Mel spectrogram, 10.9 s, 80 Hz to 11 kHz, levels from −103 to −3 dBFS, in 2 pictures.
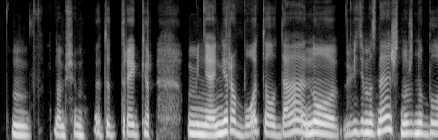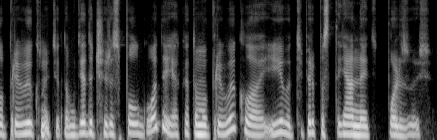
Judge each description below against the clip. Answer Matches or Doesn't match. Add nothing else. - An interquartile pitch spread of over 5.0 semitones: Doesn't match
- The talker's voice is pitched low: Doesn't match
